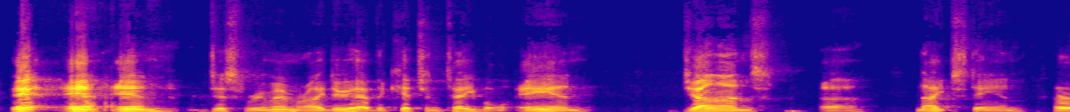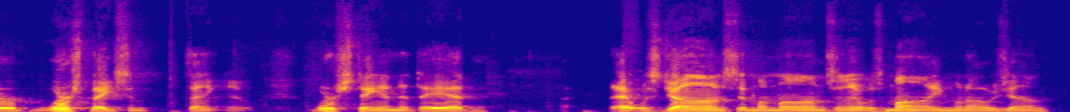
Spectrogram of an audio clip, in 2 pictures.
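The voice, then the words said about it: Indiana Midwestern accent. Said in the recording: “you have such an Indiana accent.”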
